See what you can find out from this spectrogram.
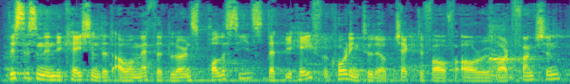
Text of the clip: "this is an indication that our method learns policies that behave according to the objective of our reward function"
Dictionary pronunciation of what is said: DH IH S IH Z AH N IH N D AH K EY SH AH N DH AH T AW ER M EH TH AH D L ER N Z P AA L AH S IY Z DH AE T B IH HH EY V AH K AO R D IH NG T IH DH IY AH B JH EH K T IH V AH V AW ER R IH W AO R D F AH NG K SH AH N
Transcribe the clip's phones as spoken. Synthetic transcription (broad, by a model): DH IH S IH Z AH N IH N D AH K EY SH AH N DH AH T AW ER M EH TH AH D L ER N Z P AA L AH S IY Z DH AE T B IH HH EY V AH K AO R D IH NG T IH DH IY AH B JH EH K T IH V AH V AW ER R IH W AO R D F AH NG K SH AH N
